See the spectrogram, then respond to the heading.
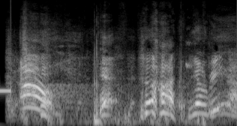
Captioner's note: laughter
